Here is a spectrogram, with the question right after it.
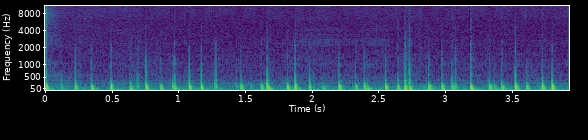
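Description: A round, flat, solid cork disc is tapped and scratched with long nails. About 27 quick, dull, low taps come in a steady rapid run, each dying away almost instantly. A faint scratchy texture sits between the taps.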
